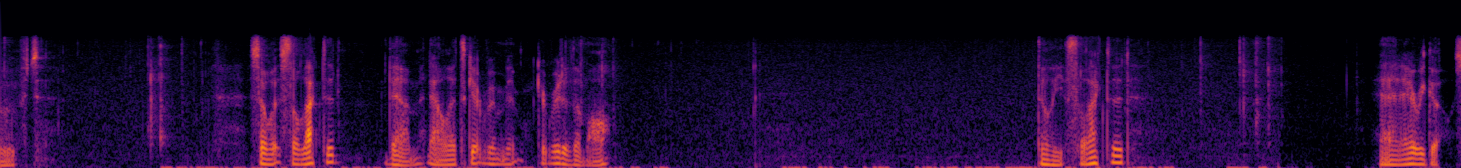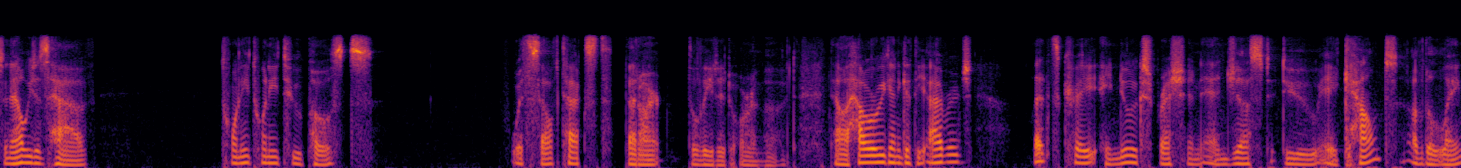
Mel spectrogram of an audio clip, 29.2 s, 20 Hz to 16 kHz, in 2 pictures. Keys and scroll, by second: 0.0-0.4 typing, 1.5 Return, 5.7 g, 6.0 d, 11.3 Left, 11.8 Right, 12.4 g, 12.7 d, 13.6 Left, 23.2 Right.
